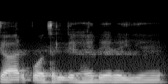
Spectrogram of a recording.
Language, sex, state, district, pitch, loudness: Hindi, male, Uttar Pradesh, Shamli, 105 Hz, -16 LUFS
